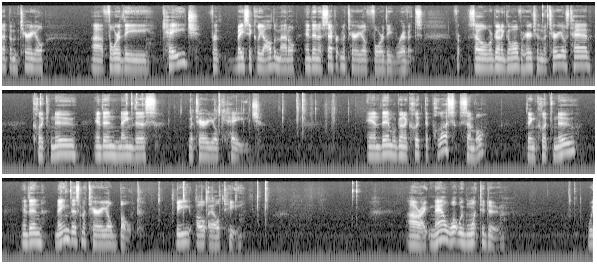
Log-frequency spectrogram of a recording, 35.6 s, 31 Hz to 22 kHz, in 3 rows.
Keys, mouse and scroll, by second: 10.8 click, 12.5 click, 14.4 click, 14.6 click, 20.9 click, 22.7 click, 24.9 click, 25.1 click, 30.7 click, 35.2 shift+middle click.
